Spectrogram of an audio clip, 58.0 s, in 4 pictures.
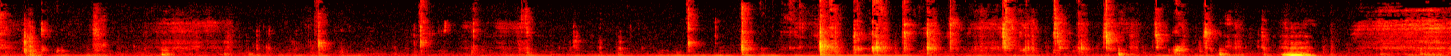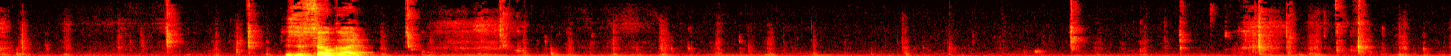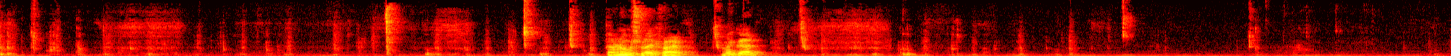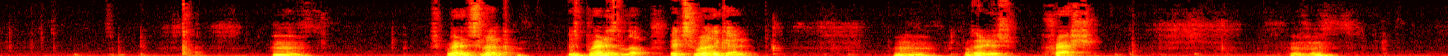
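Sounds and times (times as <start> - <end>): faint chewing: 0.0 - 49.4, 50.0 - 58.0
low steady hum: 0.0 - 58.0
carrot crunching: 13.6 - 40.6.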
